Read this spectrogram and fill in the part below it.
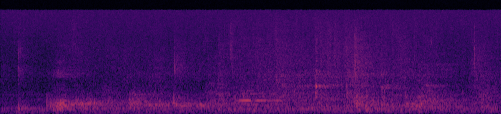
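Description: People shuffle and rise to their feet, echoing in a large hall.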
